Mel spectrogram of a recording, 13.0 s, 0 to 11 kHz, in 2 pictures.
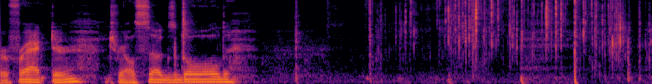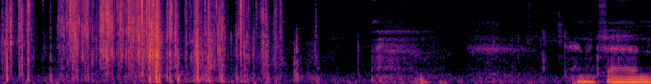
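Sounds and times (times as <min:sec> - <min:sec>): foil wrapper crinkling: 0:03.6 - 0:09.7.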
